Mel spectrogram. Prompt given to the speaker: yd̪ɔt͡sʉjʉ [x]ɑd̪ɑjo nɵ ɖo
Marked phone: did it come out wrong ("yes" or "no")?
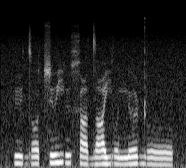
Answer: no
